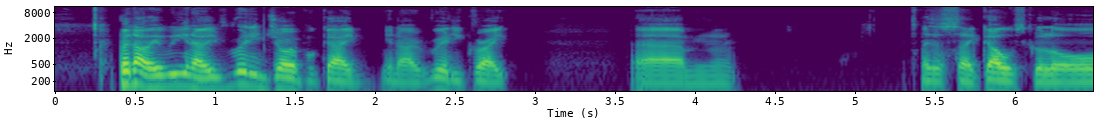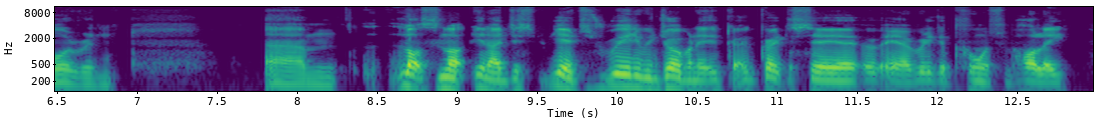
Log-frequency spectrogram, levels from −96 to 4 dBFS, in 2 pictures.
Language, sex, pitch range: English, male, 95-145 Hz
